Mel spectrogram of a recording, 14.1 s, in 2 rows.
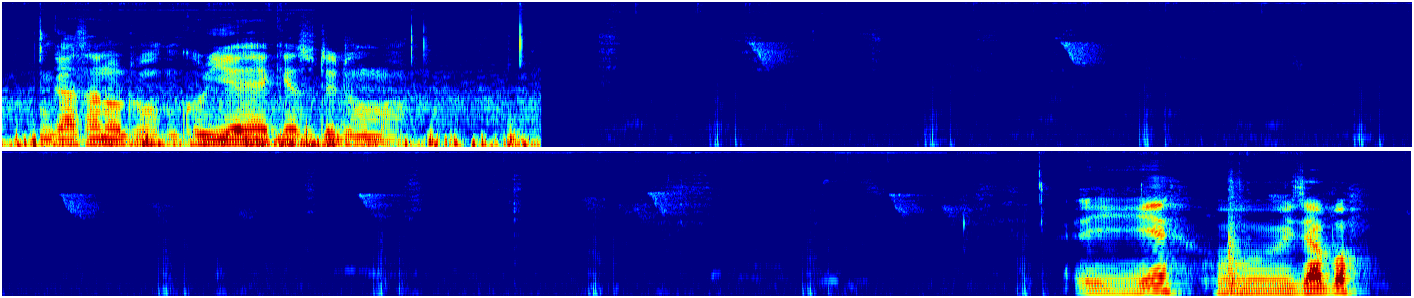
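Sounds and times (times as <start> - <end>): faint bird chirps: 3.2 - 12.5.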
